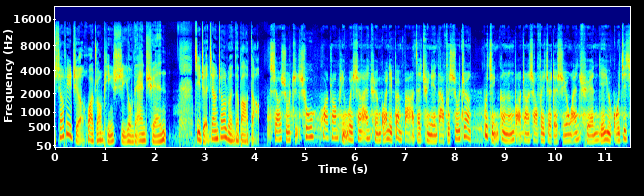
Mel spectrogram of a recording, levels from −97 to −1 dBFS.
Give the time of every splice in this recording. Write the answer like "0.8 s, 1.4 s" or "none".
4.2 s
